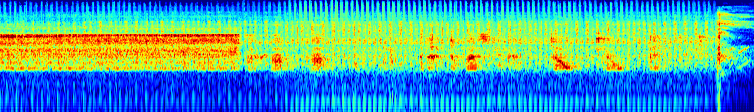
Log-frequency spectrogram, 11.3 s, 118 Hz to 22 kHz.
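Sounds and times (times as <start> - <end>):
vibrating electric chair toy figure buzzing: 0.0 - 11.2
toy figure recorded voice speaking: 3.6 - 10.7
toy figure recorded voice laughing: 10.2 - 11.3.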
